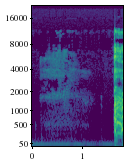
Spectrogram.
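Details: Single brief cough or throat-clearing burst at bedtime after eating apples with almond butter, said to cause coughing and throat clearing; something felt in throat: cough / throat clearing.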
